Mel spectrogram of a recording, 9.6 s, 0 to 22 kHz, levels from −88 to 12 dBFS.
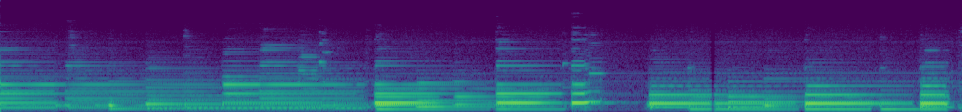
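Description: AAC frame loss with muting occurs at 7.09 to 7.15 s. For roughly 43 ms the sound drops into a brief gap, which fits a single missing AAC frame. The decoder had no data for that frame and filled its spectrum with zeros. Because each frame overlaps its neighbours, the audio fades down into the gap and back up out of it rather than cutting abruptly. The result is a brief, soft-edged dip.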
